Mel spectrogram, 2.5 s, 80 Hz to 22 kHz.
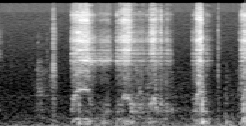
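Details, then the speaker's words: Old S1903 RC servo of unknown brand with plastic gears, made in Taiwan, on a servo tester: short bursts of smooth, even, high whirring as it sweeps, with no skipping or grinding; gears slightly shaky but it works. "gears little bit shaky works all right though put that in the working Section"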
